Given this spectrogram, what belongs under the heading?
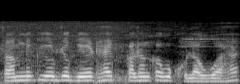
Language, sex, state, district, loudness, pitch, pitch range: Hindi, male, Chandigarh, Chandigarh, -13 LUFS, 180 Hz, 170-195 Hz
